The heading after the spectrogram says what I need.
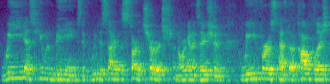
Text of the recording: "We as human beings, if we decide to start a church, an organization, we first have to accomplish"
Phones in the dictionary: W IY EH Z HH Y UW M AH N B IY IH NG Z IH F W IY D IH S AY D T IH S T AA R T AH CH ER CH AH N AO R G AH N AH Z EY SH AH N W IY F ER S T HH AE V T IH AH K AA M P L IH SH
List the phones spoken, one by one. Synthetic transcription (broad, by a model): W IY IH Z HH Y UW M AH N B IY IH NG Z IH F W IY D IH S AY D T IH S T AA R T AH CH ER CH AH N AO R G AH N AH Z EY SH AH N W IY F ER S T HH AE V T IH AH K AA M P L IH SH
